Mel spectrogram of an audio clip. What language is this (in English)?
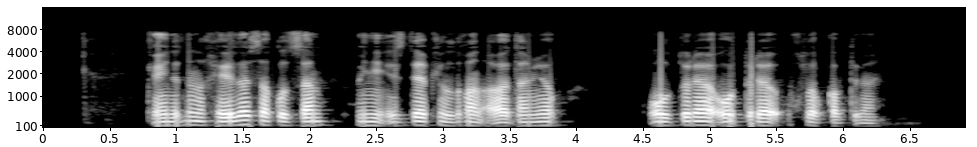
Uyghur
